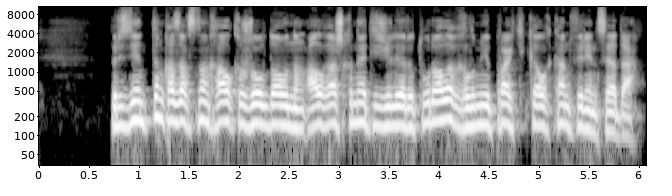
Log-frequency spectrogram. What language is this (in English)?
Kazakh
